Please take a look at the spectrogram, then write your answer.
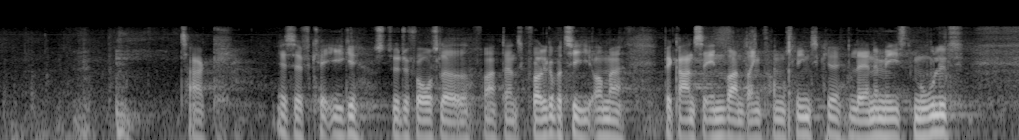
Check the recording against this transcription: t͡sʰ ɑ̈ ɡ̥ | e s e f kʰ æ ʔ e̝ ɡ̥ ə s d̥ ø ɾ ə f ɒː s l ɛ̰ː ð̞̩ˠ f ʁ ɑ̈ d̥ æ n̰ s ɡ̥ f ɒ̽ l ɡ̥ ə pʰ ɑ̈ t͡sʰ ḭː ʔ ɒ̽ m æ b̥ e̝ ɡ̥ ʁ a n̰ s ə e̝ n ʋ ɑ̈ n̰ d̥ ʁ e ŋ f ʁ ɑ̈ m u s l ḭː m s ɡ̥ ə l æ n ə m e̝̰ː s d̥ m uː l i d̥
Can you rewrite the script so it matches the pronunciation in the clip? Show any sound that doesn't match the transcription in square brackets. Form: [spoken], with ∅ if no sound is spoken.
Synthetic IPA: t͡sʰ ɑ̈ ɡ̥ | e s e f kʰ æ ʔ e̝ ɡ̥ ə s d̥ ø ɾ ə f ɒː s l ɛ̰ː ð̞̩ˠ f ʁ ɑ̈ d̥ æ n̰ s ɡ̥ f ɒ̽ l ɡ̥ ə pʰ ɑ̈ t͡sʰ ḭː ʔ ɒ̽ m æ b̥ e̝ ɡ̥ ʁ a n̰ s ə e̝ n ʋ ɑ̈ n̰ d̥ ʁ e ŋ f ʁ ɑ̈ m u s l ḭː m s ɡ̥ ə l æ n ə m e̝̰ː s d̥ m uː l i d̥

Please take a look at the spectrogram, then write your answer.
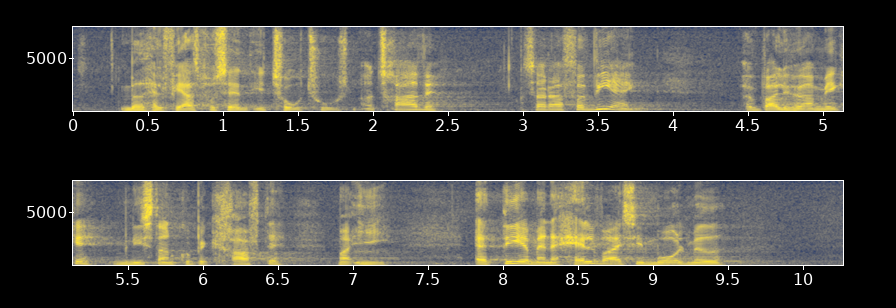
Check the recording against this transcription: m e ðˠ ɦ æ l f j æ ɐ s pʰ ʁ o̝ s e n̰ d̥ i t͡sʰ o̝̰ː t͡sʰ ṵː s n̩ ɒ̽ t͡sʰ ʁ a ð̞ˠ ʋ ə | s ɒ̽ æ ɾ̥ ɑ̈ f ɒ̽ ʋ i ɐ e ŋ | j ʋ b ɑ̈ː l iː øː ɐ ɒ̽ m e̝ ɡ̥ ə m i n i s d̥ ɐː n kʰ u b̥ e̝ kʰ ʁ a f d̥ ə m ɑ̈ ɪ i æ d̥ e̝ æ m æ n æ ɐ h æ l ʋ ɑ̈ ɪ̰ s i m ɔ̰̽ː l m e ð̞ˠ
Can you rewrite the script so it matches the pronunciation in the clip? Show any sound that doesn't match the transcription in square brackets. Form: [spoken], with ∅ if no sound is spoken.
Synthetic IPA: m e ðˠ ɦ æ l f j æ ɐ s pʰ ʁ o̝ s e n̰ d̥ i t͡sʰ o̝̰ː t͡sʰ ṵː s n̩ ɒ̽ t͡sʰ ʁ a ð̞ˠ ʋ ə | s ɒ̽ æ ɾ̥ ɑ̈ f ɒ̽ ʋ i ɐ e ŋ | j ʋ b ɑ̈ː l iː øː ɐ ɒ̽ m e̝ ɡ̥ ə m i n i s d̥ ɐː n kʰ u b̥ e̝ kʰ ʁ a f d̥ ə m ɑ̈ ɪ i æ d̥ e̝ æ m æ n æ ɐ h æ l ʋ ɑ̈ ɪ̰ s i m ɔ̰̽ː l m e ð̞ˠ

